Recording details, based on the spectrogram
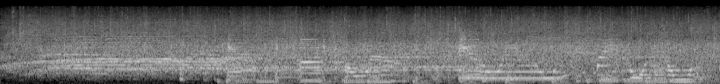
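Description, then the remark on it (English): A Snap Judgment live show audience claps and cheers for a performer in a steady, sustained, loud round of applause, as music with a low bass line comes in underneath after a couple of seconds. “I want to give a great big Snap Judgment round of applause”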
